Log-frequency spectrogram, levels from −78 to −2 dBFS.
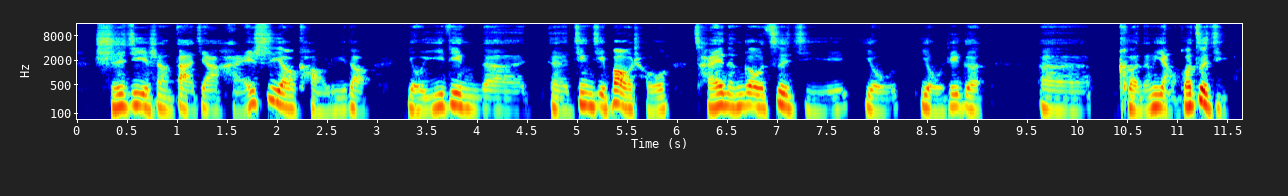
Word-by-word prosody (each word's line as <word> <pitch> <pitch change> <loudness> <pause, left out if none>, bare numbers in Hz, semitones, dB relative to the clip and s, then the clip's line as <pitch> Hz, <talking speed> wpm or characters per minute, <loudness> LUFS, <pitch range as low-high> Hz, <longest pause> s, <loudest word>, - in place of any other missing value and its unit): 实 140 +2 +2
际 150 -1 +2
上 125 -2 -4
大 115 - +1
家 120 +1 -5
还 110 +10 -4
是 190 +3 +1
要 140 -6 +4
考 115 -3 -9
虑 120 +3 -13
到 - - -5 0.4
有 115 -2 -3
一 135 +5 -1
定 140 -5 +1
的， 120 -2 -8 0.4
呃， 120 -4 -5
经 150 +9 +1
济 145 -1 +1
报 135 -1 +6
酬， 120 +2 -7 0.2
才 145 +2 +3
能 145 -1 0
够 150 -3 +4
自 145 +2 +3
己 115 +2 -13
有 115 -3 -7 0.2
有 110 -8 -2
这 145 +5 -1
个， 125 -5 -4 0.5
呃， 115 -3 -8 0.3
可 130 -3 0
能 120 +5 -1
养 145 -2 +1
活 150 - +6
自 175 +1 +9
己。 125 -3 -6
130 Hz, 185 characters per minute, -24 LUFS, 115-145 Hz, 0.5 s, 自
